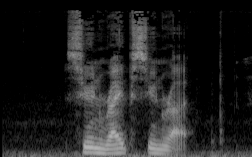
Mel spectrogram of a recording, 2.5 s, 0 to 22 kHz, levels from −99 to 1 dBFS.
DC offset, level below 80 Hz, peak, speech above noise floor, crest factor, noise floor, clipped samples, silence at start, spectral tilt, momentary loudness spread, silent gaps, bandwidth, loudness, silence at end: under 0.1%; -62 dBFS; -20 dBFS; 25 dB; 18 dB; -61 dBFS; under 0.1%; 0.3 s; -4 dB/octave; 13 LU; none; 16.5 kHz; -36 LUFS; 0.25 s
